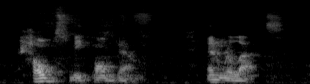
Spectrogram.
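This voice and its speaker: An American accent marks this man's medium-pitched voice. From eastern North Carolina, Jacksonville. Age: 30s. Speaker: cigar brand owner. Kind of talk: casual interview. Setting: live stream.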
